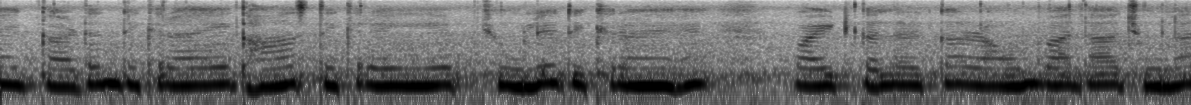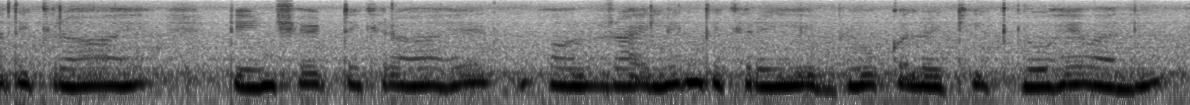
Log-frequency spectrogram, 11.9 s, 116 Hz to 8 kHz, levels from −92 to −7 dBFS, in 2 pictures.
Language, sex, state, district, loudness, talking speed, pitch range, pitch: Kumaoni, female, Uttarakhand, Uttarkashi, -14 LUFS, 180 wpm, 255-270 Hz, 260 Hz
